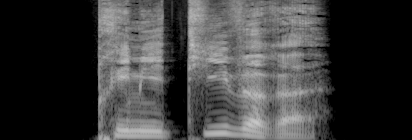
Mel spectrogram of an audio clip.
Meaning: inflection of primitiv: 1. strong/mixed nominative/accusative feminine singular comparative degree 2. strong nominative/accusative plural comparative degree
- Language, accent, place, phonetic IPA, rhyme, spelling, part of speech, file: German, Germany, Berlin, [pʁimiˈtiːvəʁə], -iːvəʁə, primitivere, adjective, De-primitivere.ogg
